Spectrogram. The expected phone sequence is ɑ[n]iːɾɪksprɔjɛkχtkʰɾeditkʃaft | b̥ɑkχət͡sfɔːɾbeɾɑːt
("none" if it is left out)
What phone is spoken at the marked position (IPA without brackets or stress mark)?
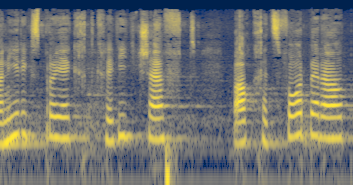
n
